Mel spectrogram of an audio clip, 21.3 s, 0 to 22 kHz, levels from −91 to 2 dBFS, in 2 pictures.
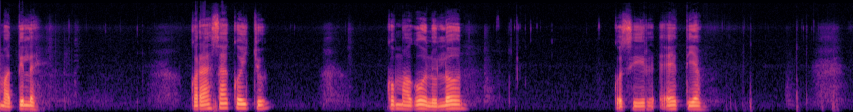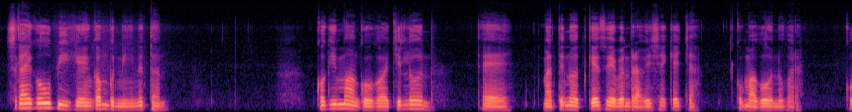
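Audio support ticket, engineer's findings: No faults found on listening; ticket can close.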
